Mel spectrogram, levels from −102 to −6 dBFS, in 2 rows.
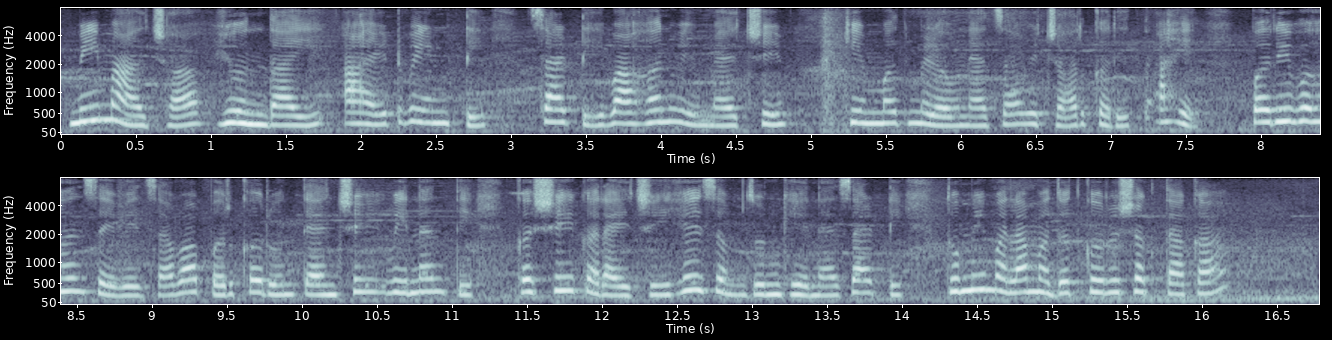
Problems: constant background noise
